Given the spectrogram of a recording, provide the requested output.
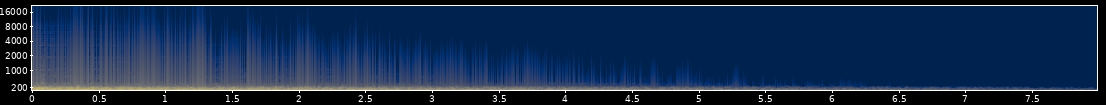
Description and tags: SUBSONIC RUMBLE
Very low frequency rumbling boom
low, rumble, subsonic, boom, vlf, frequency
